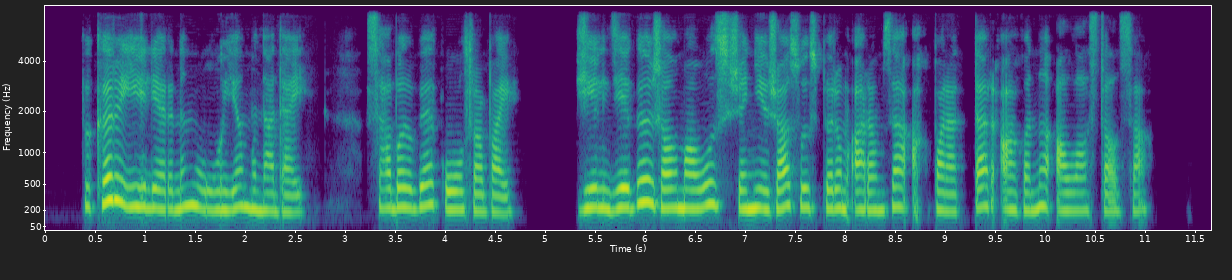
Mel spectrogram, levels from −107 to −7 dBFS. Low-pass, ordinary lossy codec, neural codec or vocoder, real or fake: 7.2 kHz; none; codec, 16 kHz, 4 kbps, FunCodec, trained on LibriTTS, 50 frames a second; fake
